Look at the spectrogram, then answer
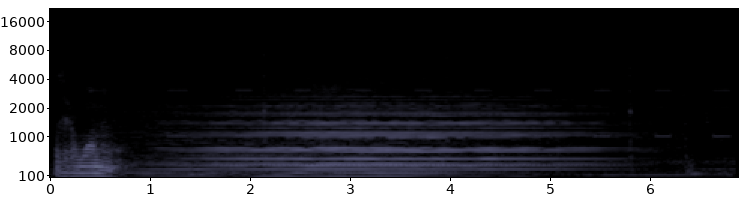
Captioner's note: beeping intensifies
